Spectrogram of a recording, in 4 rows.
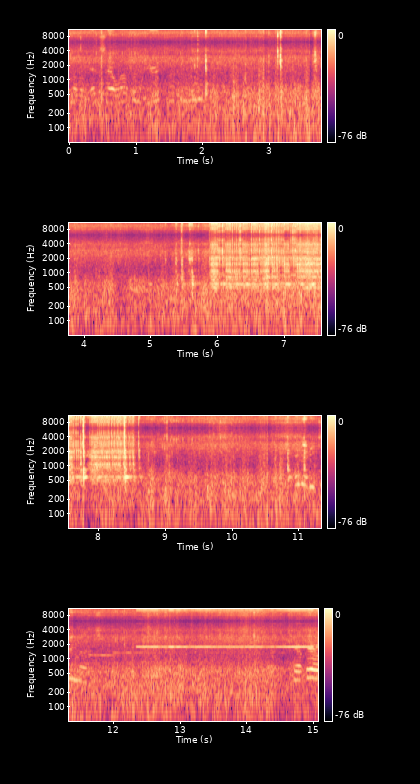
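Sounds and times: water rushing along hull: 0:00.0 - 0:15.0
wind buffeting microphone: 0:00.0 - 0:15.0
steady pitched hum: 0:05.8 - 0:08.8, 0:11.7 - 0:15.0.

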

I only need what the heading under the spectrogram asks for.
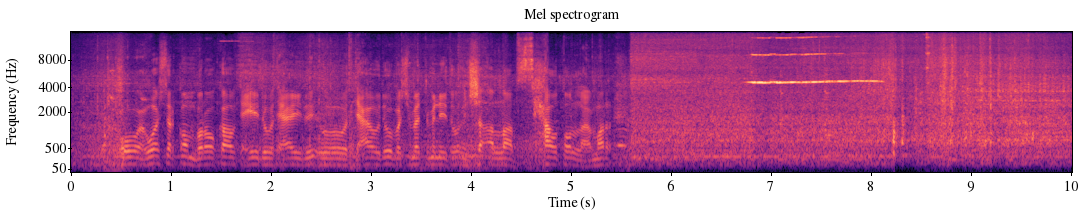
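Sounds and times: high squeal: 0:06.7 - 0:08.2.

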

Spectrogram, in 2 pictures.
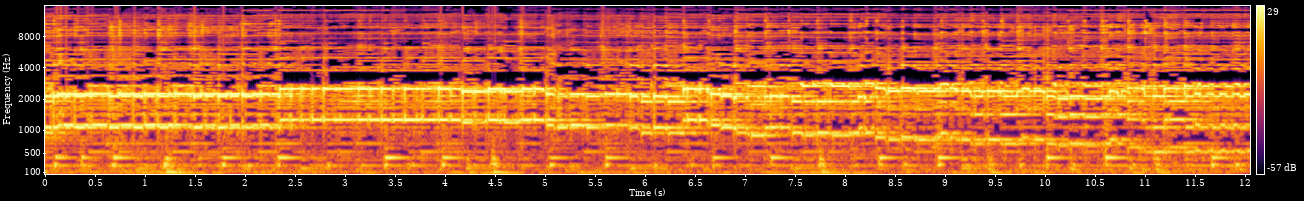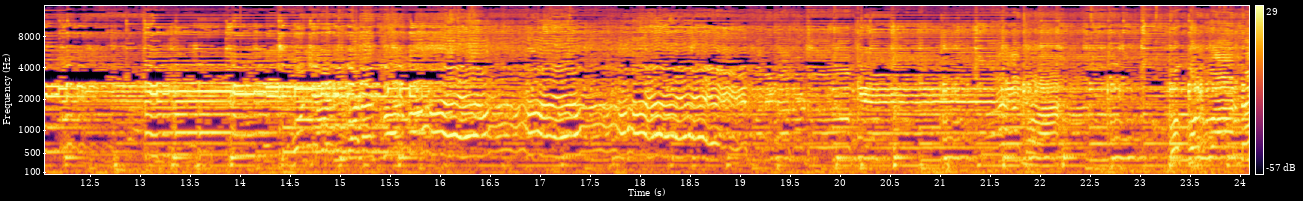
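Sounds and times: folk music with strings: 0:00.0 - 0:24.0.

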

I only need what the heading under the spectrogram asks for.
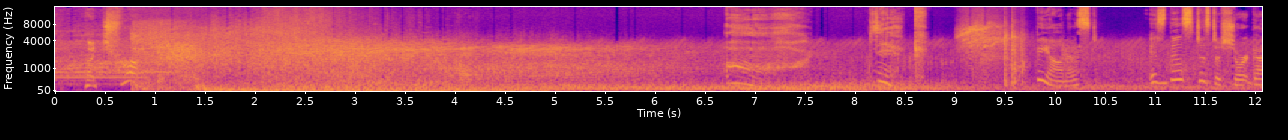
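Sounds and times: cartoon explosion rumbling blast: 0:00.8 - 0:05.4.

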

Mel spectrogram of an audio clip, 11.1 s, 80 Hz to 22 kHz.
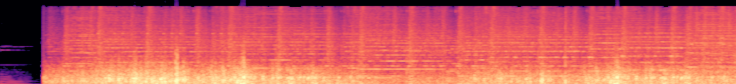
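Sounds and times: thunder rumble: 0:00.6 - 0:11.0
quiet background music: 0:00.7 - 0:11.0
steady rain: 0:00.7 - 0:11.0.

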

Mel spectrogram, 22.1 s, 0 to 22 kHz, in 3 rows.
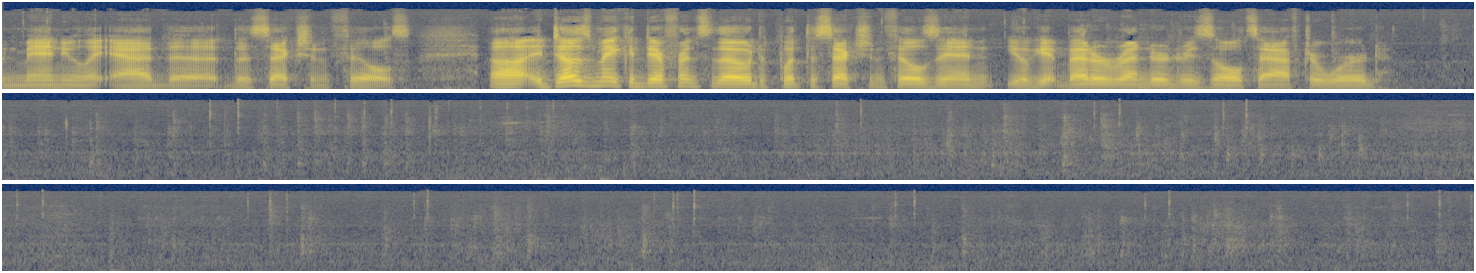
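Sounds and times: computer mouse clicks: 0:07.2 - 0:22.0.

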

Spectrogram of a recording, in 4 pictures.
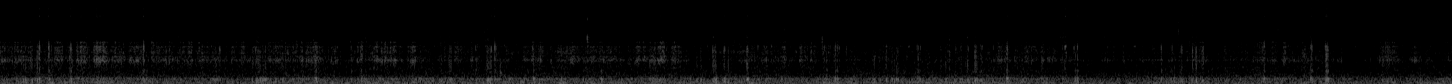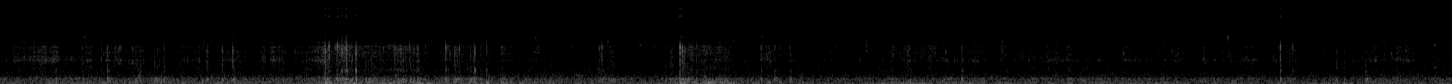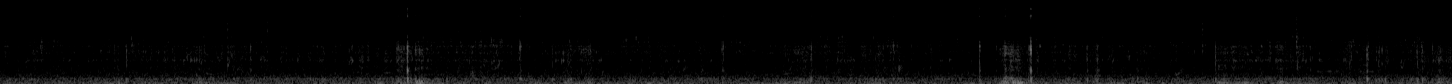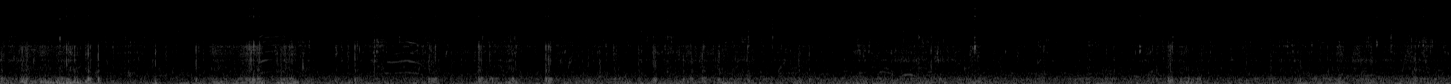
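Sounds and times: paddle splash: 0:00.0 - 0:58.0
water along kayak hull: 0:00.0 - 0:58.0.

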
